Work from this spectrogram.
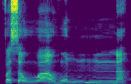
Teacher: واو کے اوپر جو ہے کھڑا آیا ہے، اس کو تقریباً 1 الف کی مقدار تک کھینچنا ہے۔ فسوا، فسوا، فسواہن، ہا کو نون کے ساتھ ملائیں گے اور غنہ کرنا ہے۔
